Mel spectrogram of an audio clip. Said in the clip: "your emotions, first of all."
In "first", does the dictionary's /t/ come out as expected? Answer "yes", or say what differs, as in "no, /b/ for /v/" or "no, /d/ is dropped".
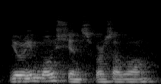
no, /t/ is dropped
